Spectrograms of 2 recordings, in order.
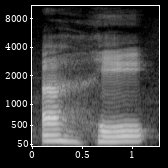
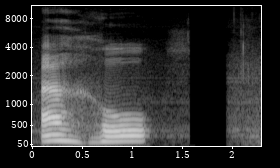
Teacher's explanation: یہ تھا دوسرا مخرج جو اقصائی حلق سے ادا ہوتے: حمزہ اور ہا، یعنی حلق کے نیچے والا حصہ جو سینے کی طرف ہے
